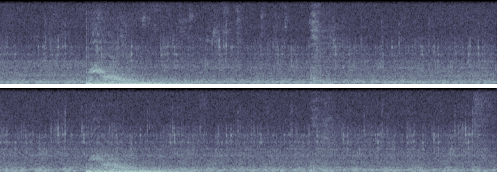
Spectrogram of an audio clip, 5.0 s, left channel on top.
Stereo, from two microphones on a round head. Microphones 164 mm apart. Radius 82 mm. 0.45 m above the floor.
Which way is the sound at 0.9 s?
40° left (ahead or behind).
